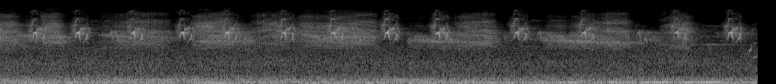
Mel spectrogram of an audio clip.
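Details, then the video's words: Starling fledglings calling on a branch as the parent comes to feed them, Helsinki, June 2013: a steady series of scratchy high-pitched calls, roughly two per second, against constant low-frequency hum. "Interaction between Starling fledglings and parent"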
